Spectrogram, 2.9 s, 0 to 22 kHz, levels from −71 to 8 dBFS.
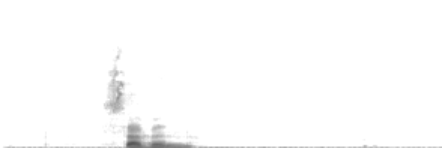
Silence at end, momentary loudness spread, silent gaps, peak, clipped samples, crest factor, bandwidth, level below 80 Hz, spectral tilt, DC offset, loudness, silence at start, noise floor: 1.05 s; 27 LU; none; -14 dBFS; under 0.1%; 22 dB; 15 kHz; -68 dBFS; -5 dB/octave; under 0.1%; -31 LUFS; 0.7 s; -57 dBFS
